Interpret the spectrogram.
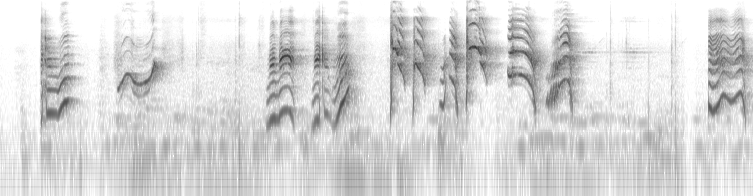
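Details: Talking parrot, said to say "mummy papa": a long run of rapid, speech-like syllables and squeaky bending notes, densely packed in the middle, ending with a separate short phrase.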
